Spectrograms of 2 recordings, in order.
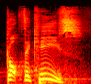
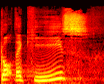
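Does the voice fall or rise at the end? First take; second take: fall; rise. First: The voice falls at the end, like a statement. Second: The voice rises at the end, like a question. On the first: It tells that the speaker has the keys. "you said" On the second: It asks whether the listener has the keys. "I asked"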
